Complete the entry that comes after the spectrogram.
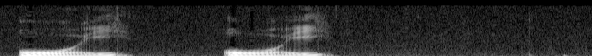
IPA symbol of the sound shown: ɔɪ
